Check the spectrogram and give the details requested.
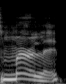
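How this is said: The name is shortened to two syllables. It is said the way locals say it. "It's Merlin. There's no why"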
